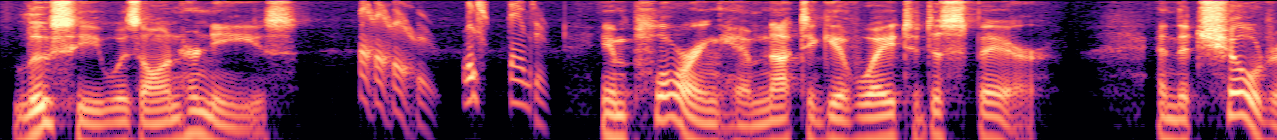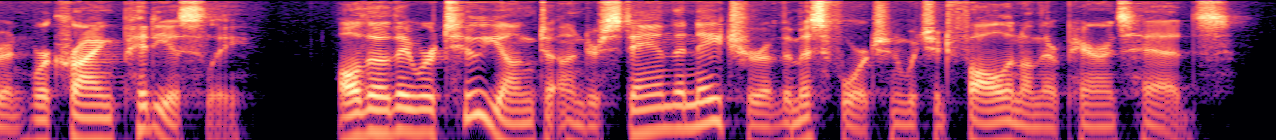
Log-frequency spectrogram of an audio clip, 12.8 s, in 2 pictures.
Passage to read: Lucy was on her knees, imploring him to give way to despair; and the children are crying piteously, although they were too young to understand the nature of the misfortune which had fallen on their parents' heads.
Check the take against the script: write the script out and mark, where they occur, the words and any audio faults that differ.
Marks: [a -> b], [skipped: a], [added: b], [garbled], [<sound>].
Lucy was on her knees, [chirp] imploring him [added: not] to give way to despair; and the children [are -> were] crying piteously, although they were too young to understand the nature of the misfortune which had fallen on their parents' heads.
